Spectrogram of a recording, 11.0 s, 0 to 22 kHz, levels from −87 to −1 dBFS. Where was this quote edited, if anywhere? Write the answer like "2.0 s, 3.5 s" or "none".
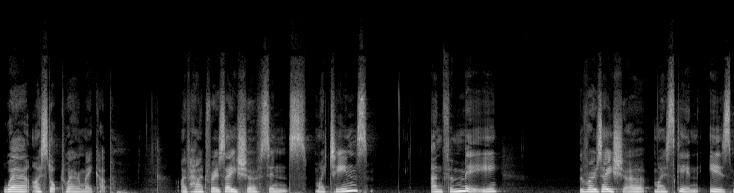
none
